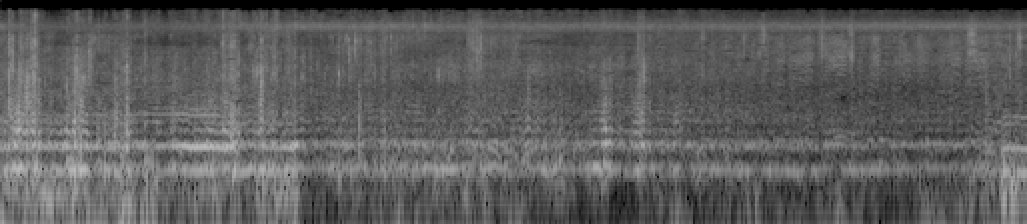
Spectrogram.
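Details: Swarming wild bees from a colony raided for honey: a continuous low humming drone, louder in the first three seconds then settling, with occasional sharp taps and crackles over the buzz.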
